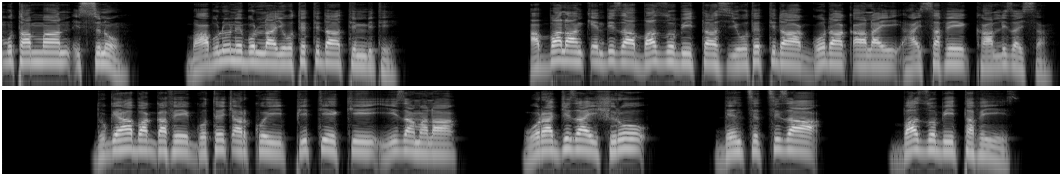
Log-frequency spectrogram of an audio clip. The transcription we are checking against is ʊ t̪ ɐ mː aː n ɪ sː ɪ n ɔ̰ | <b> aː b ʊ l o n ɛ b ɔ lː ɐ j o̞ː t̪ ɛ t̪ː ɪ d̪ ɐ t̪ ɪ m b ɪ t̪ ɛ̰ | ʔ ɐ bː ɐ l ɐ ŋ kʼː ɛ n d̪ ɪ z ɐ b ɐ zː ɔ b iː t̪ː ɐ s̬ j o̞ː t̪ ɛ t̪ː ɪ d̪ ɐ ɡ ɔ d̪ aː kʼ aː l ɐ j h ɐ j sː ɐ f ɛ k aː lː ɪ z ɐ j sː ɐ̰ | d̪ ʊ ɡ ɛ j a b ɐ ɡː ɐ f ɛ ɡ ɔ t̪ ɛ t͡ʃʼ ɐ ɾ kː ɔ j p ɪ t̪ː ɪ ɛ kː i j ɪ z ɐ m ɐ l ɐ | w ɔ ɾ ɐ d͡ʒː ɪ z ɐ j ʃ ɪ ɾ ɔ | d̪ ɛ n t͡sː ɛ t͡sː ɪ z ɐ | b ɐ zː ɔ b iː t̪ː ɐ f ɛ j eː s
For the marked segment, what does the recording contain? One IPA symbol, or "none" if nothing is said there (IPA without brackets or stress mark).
b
